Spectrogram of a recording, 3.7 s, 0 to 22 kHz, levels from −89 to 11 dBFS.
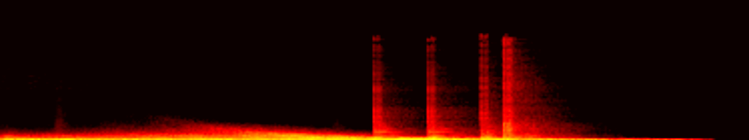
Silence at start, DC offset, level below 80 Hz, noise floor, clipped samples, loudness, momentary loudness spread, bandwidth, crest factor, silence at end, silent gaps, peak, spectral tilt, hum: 0 s; under 0.1%; -24 dBFS; -40 dBFS; under 0.1%; -24 LUFS; 13 LU; 3.9 kHz; 12 dB; 0.15 s; none; -6 dBFS; -10.5 dB/octave; none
